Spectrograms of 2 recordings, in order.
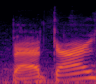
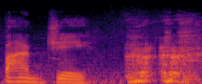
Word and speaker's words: Badguy: Dominic Badguy? It's pronounced Badgy. It's French. Oh. It means good man.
